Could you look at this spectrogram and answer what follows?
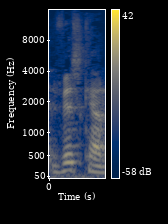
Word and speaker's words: viscount: No, Viscount is how you say it, but I'm saying like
